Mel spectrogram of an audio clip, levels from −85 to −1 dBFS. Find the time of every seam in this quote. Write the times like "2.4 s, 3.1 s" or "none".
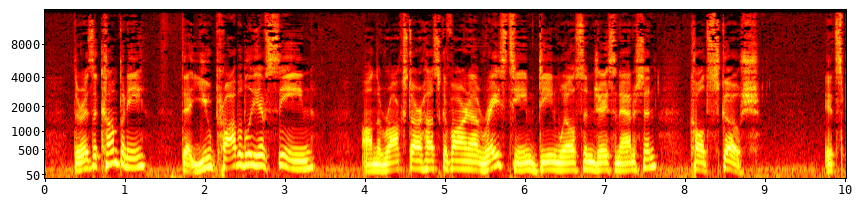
none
